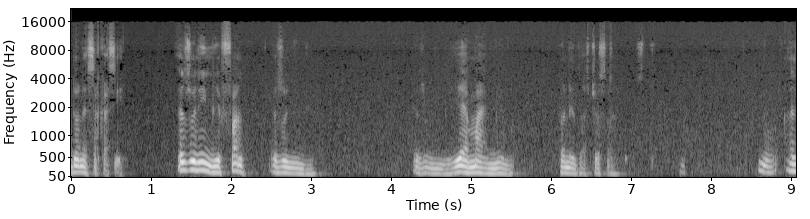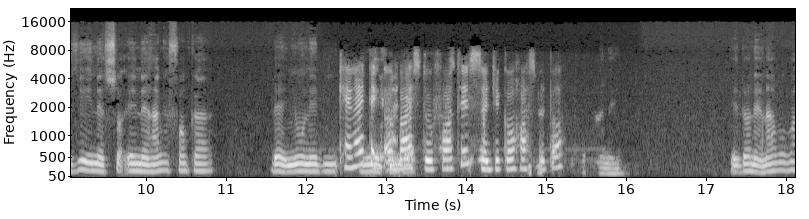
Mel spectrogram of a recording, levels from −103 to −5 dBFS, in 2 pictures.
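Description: From 12.75 to 13.2 s the speech dips by around 10 dB for about a fifth of a second in total. This is speech suppressed in double talk: with both ends talking, the echo canceller likely mistook this talker for returning echo and turned the level down. What marks it out is that the voice itself loses strength and nothing is added.

An echo leak overlaps it from 12.91 to 13.47 s and returns from 13.63 to 14.26 s. A copy of the voice trails about 0.4 s behind, about 10 dB below the direct speech. That copy is likely loudspeaker sound the far end's canceller failed to remove before sending it back. Unlike suppression, this adds a second, delayed layer rather than taking level away, and its fixed lag keeps it separate from room reverberation.

From 14.43 to 15.89 s the suppression comes back much harder. The speech drops by about 35 dB for roughly a second in total. This is far deeper than the earlier dip.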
